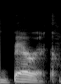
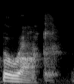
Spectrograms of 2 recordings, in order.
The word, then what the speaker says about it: Barrack: And right up front, we should say, it's Barrack, right? It's Tom Barrack. It rhymes with Bernie Kerik. It rhymes with Oil Derrick. It's not Barack, okay? That's our guy. That's the president. We don't dignify this criminal with pronouncing his name that way.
